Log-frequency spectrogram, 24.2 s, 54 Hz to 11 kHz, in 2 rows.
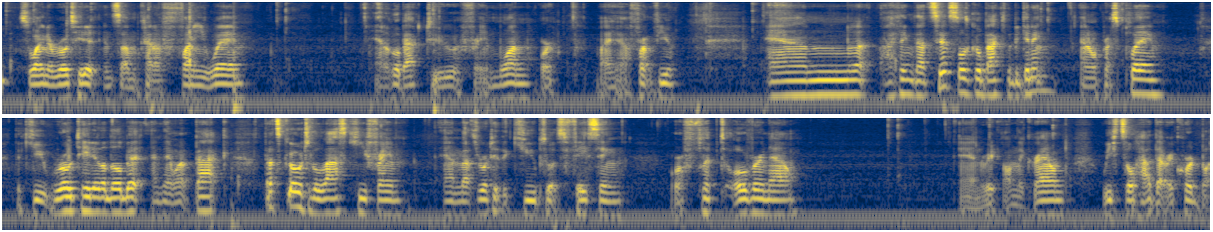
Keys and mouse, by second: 0.7-1.0 middle drag, 1.3-2.1 middle drag, 1.3 r, 4.2 KP_1, 6.9-7.8 middle drag, 10.2-11.1 drag, 13.9 Escape, 17.5 r.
